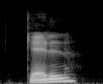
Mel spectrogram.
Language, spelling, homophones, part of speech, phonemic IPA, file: French, quel, quelle / quelles / quels, determiner / pronoun, /kɛl/, Fr-quel.ogg
- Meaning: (determiner) 1. which 2. what, what a (used to form exclamations); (pronoun) what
